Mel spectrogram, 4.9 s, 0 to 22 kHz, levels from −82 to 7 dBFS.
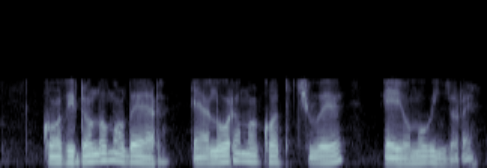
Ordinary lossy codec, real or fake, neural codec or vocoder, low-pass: none; fake; codec, 24 kHz, 1 kbps, SNAC; 3.6 kHz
